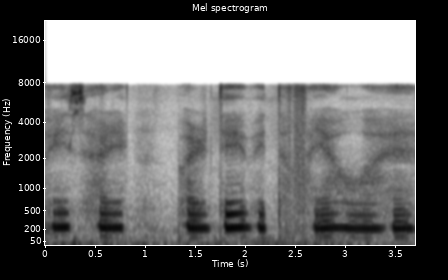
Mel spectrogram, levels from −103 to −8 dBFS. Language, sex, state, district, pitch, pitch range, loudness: Hindi, female, Arunachal Pradesh, Papum Pare, 220 Hz, 215-225 Hz, -16 LUFS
